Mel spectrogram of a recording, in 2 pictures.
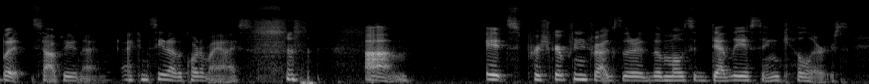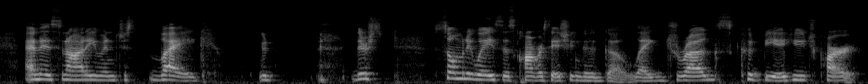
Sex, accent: female, American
